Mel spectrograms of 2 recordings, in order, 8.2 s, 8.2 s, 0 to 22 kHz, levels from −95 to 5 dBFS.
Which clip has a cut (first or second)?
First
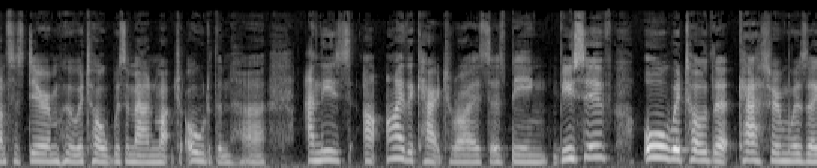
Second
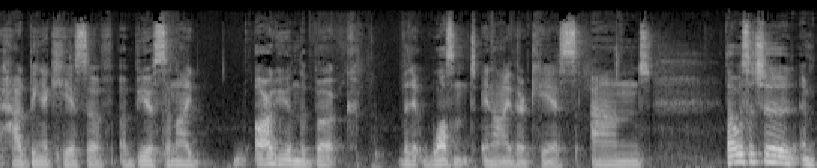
first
